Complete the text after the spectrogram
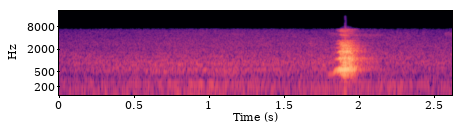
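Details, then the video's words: Whippet giving a bark of submission: one short, sharp bark near the end, after a quiet stretch with only low background hiss. "Whippet finally bark of submission"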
